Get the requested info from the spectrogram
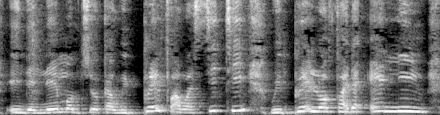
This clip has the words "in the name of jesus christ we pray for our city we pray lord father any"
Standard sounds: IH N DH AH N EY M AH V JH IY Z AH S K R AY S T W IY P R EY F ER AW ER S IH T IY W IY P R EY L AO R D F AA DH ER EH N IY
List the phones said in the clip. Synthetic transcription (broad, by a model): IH N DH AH N EY M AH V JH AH K AY W IY P R EY F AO AW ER S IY T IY W IY P R EY L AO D F AA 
